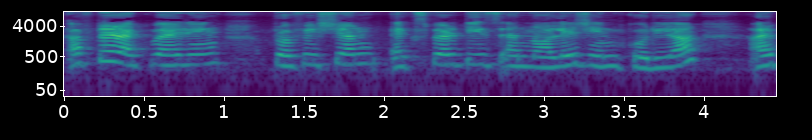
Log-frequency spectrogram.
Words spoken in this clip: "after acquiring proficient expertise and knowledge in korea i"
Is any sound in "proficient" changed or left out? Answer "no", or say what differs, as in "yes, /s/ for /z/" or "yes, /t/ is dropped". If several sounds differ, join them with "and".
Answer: yes, /t/ is dropped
